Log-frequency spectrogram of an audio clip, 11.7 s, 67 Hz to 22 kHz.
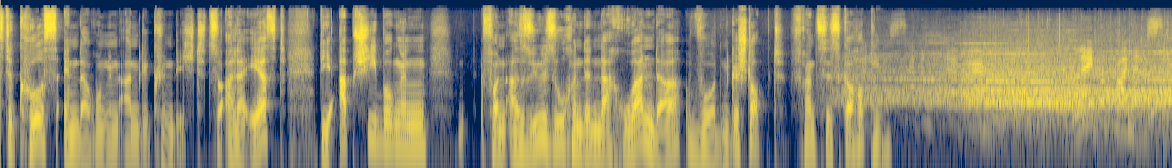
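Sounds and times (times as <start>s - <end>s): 
speech: 0.0s - 9.1s
large crowd of friends and party colleagues cheering outside 10 Downing Street, London: 8.3s - 11.7s
whoops and shouts from a cheering crowd: 8.3s - 11.7s.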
